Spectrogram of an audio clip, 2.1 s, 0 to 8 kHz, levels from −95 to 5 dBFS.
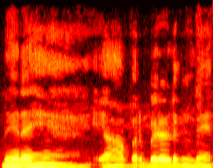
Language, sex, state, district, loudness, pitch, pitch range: Hindi, male, Haryana, Rohtak, -15 LUFS, 140 Hz, 130-150 Hz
